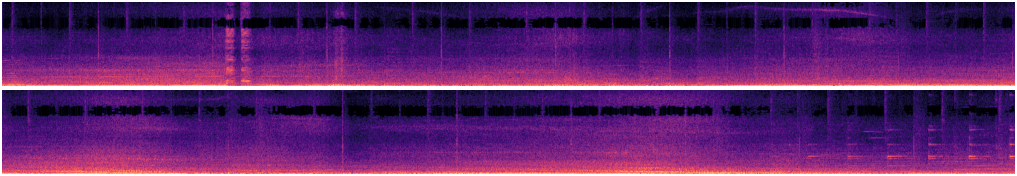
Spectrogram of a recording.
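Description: Semi trucks driving past one after another, their diesel engines rumbling loudly and sweeping in pitch as each one goes by, with horns tooting.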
